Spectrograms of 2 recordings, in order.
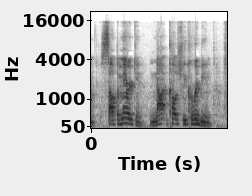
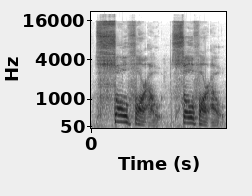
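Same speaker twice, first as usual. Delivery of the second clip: "So far out" stretched very slowly; drawn-out emphasis; much slower than usual. Real, not acted. Showing the countries on a map, "So far out" slow and drawn out. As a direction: drag out every word of "So far out".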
